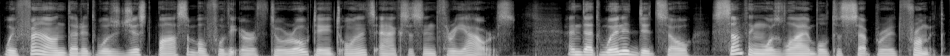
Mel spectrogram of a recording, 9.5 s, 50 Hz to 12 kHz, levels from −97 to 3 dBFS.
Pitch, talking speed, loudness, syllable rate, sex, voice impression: 125 Hz, 195 wpm, -19 LUFS, 4.9 syllables/s, male, very masculine, very middle-aged, very thick, tensed, powerful, slightly bright, soft, clear, fluent, cool, very intellectual, refreshing, sincere, very calm, mature, very friendly, very reassuring, unique, elegant, slightly wild, sweet, lively, kind, modest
